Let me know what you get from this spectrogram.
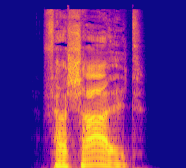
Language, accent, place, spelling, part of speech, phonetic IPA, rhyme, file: German, Germany, Berlin, verschalt, verb, [fɛɐ̯ˈʃaːlt], -aːlt, De-verschalt.ogg
- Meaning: 1. past participle of verschalen 2. inflection of verschalen: second-person plural present 3. inflection of verschalen: third-person singular present 4. inflection of verschalen: plural imperative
